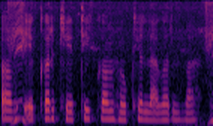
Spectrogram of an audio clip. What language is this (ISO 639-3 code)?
bho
